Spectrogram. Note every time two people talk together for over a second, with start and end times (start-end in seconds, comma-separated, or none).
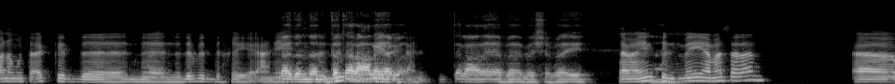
2.8-4.3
